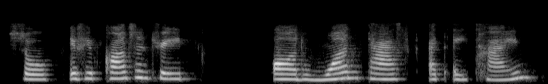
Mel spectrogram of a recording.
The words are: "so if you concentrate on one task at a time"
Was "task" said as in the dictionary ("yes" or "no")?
yes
